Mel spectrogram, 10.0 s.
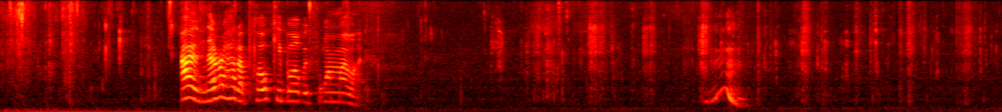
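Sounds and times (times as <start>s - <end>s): close-up chewing: 4.2s - 10.0s
closed-mouth hum: 6.9s - 7.7s.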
